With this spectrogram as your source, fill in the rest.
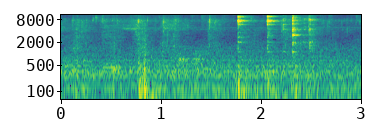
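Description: Vegetables and green onion being stirred in a pan for a quick breakfast dish, with a few sharp utensil clinks against the pan over a low, steady background.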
